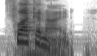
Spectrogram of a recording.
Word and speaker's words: flecainide: Fleconide.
